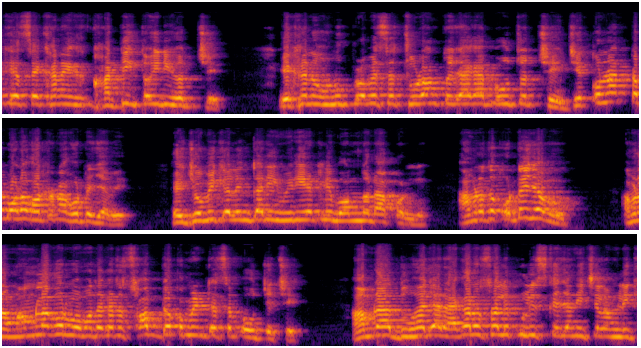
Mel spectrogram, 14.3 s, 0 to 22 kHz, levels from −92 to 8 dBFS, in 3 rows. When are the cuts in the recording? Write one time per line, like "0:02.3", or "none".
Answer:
none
